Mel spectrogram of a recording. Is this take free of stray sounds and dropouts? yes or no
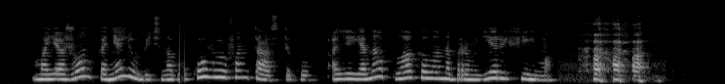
no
